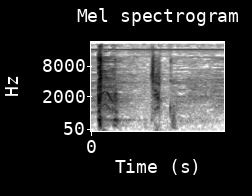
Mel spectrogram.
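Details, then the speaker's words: Short dry cough then two softer throat-clearing coughs from a lecturer mid-lecture who attributes it to being physically exhausted. "이게 왜 자꾸 기침이 나오지? 이걸 끌까? 아니야? 잠깐만."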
